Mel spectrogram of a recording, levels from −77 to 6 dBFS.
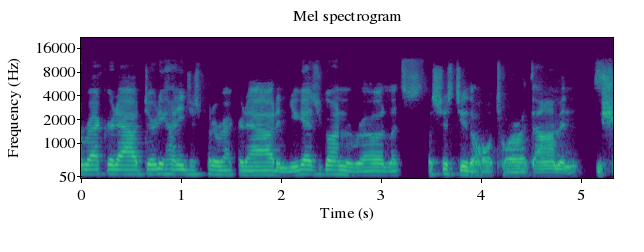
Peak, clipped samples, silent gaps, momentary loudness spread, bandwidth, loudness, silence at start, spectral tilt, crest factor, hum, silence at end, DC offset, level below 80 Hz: -8 dBFS; under 0.1%; none; 4 LU; 12.5 kHz; -22 LUFS; 0 s; -4 dB/octave; 16 dB; none; 0 s; under 0.1%; -68 dBFS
